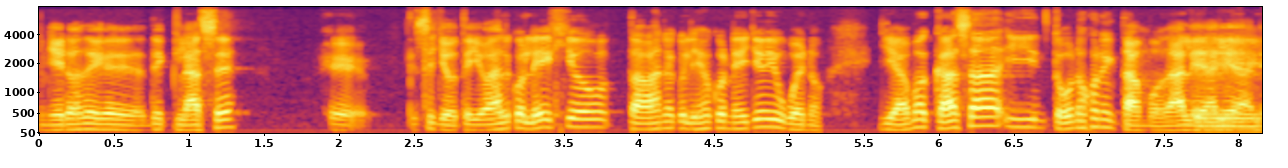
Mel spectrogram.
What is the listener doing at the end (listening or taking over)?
listening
